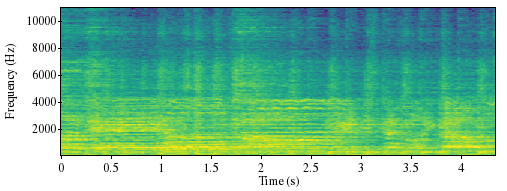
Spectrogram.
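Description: Show choir singing a song together over instrumental accompaniment with a steady bass line.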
